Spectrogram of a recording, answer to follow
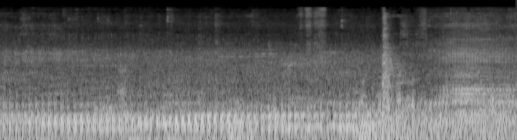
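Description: A motor vehicle engine running steadily close by, a low, evenly pulsing rumble, with a sharp knock about five seconds in.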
